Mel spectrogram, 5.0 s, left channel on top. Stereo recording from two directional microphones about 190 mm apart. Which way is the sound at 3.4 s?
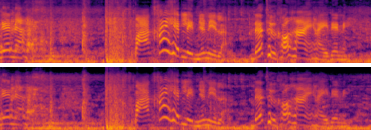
Centre (ahead or behind).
